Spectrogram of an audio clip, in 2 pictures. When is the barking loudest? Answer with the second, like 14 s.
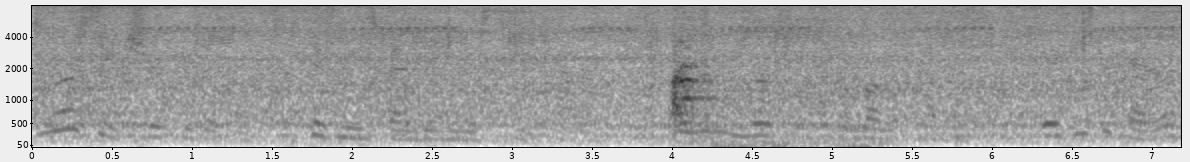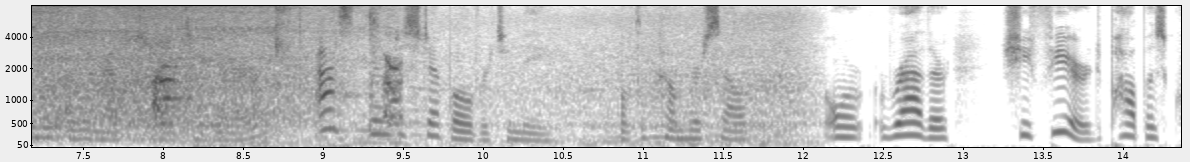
4 s.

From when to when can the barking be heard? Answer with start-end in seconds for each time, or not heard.
4.0-5.5, 7.9-9.5.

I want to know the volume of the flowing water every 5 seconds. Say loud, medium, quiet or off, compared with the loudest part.
loud, loud, off.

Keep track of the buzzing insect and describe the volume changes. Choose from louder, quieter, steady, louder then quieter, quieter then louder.
quieter.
